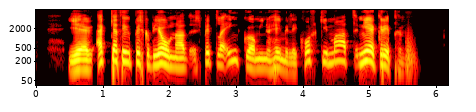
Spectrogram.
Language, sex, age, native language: Icelandic, male, 40-49, Icelandic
